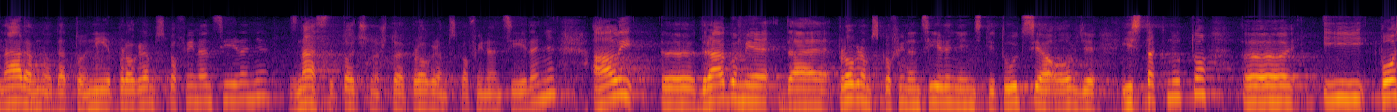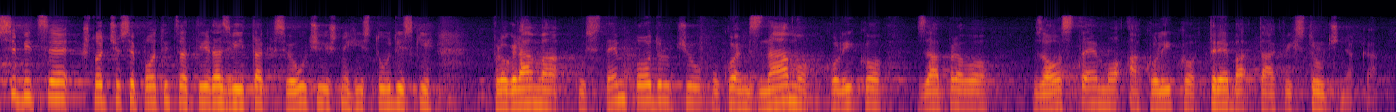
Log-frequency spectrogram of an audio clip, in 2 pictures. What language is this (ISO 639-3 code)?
hrv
